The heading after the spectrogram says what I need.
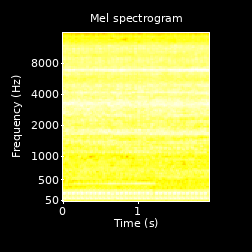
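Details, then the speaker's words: Briggs & Stratton 18hp Vanguard V-twin on Ingersoll 448 riding tractor, running without the OEM air filter that made it run rough with black smoke; even steady V-twin beat, no stumbling or hunting; normal running. "so you guys could hear how this engine sounded without the air filter at all it ran perfectly fine"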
